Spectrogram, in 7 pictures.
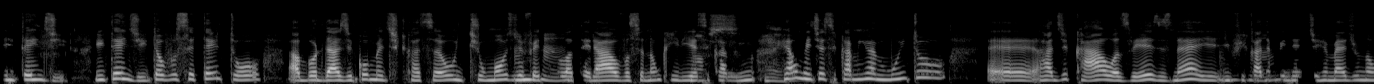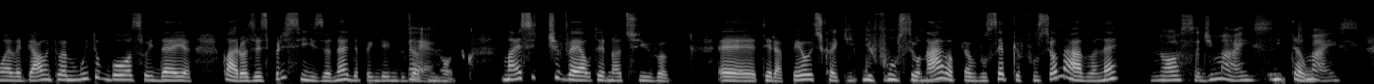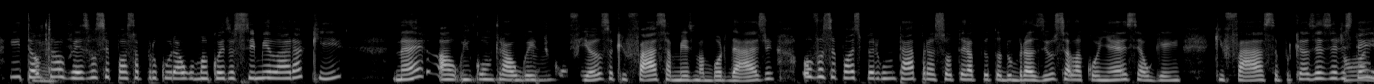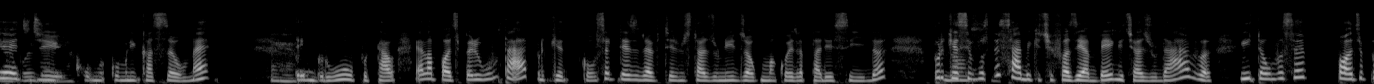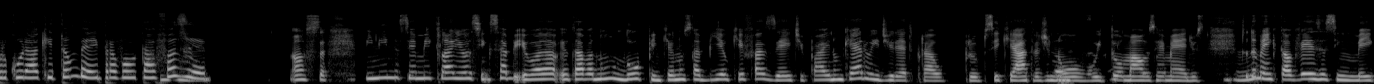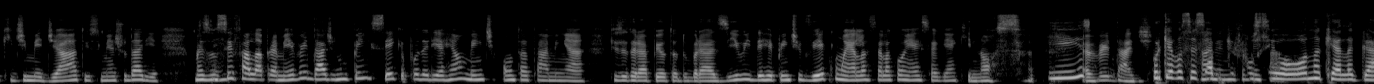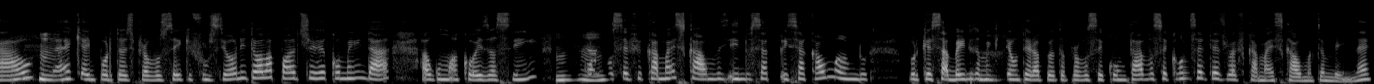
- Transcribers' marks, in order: tapping
- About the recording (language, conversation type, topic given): Portuguese, advice, Como posso reconhecer minha ansiedade sem me julgar quando ela aparece?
